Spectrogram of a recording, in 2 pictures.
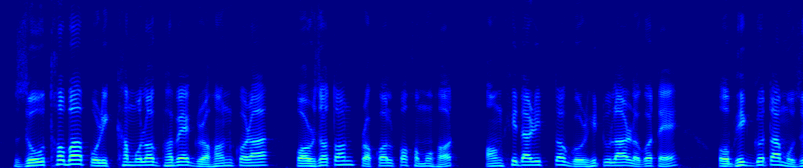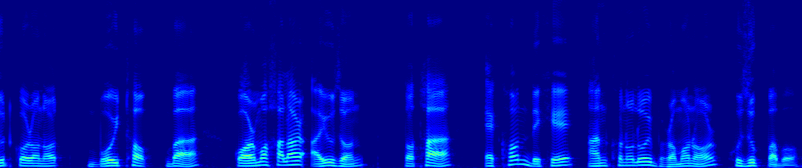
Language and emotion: Assamese, neutral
